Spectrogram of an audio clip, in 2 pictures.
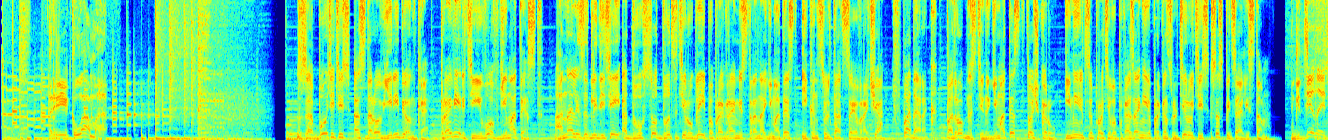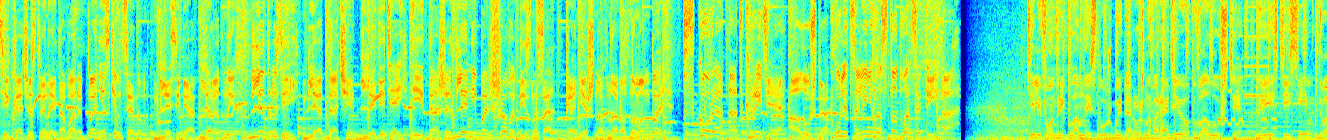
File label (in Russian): Mestnaya reklama, Radio; Dorozhnoe Radio; Alushta; 102.1 FM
